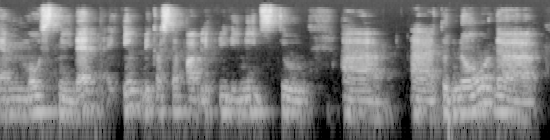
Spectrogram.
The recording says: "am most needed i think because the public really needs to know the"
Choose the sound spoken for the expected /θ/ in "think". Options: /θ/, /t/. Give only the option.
/t/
